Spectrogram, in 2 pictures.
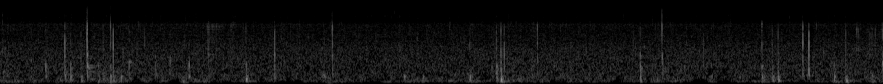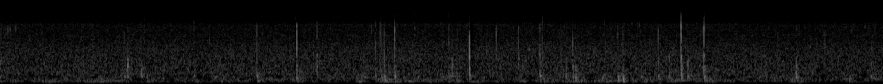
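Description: Steady rain falling on a river's surface: an even hiss scattered with sharp ticks of single drops.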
